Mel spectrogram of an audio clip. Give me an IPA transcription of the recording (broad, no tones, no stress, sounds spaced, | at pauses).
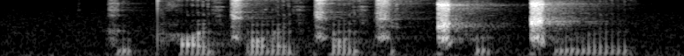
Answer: k y pʰ ɑ̃ c õ ɾ æ̃ c õ c y ǁʰ ɯ ǁ i l ĩ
